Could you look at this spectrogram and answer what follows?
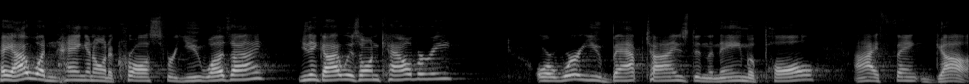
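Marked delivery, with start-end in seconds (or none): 0.0-8.2 gently mocking, needling, light sarcasm. Paraphrasing Paul's rebuke to the believers: sarcastic Paul voice. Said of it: "I love it when Paul gets a little sarcastic".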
